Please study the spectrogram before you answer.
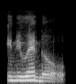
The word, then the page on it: innuendo: Indian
